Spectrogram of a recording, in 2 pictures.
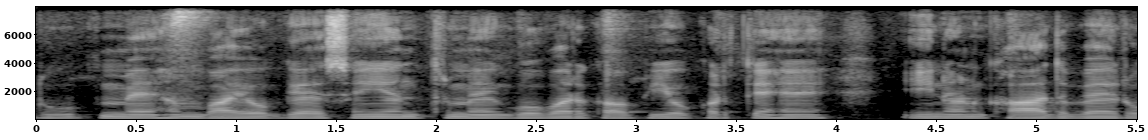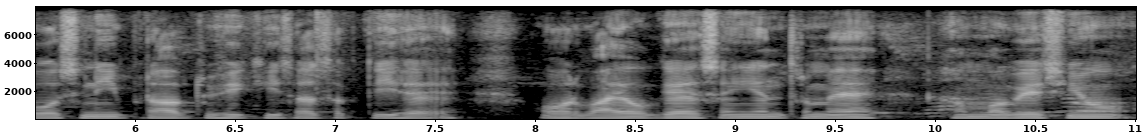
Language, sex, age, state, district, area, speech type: Hindi, male, 18-30, Rajasthan, Karauli, rural, spontaneous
